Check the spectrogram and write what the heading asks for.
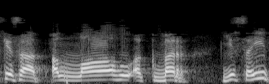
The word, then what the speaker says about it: اللہ اکبر: کی طرف ہوں، اور صحیح تلفظ کے ساتھ اللہ اکبر، یہ صحیح تلفظ ہے، ہم یہ تلفظ کے ساتھ اللہ اکبر کہتے ہوئے اپنے ہاتھوں کو نیچے لائیں.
